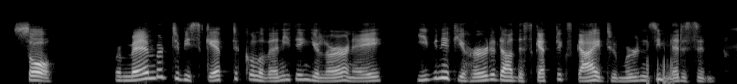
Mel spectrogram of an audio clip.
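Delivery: Minnesotan accent, read out. Asked to read the show's tagline in their best Minnesotan accent: Minnesotan accent. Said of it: "read the S G M tagline in your best Minnesotan accent".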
